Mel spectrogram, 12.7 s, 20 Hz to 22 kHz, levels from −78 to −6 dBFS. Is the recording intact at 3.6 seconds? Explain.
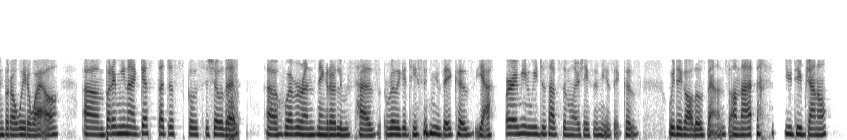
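No. At 3.6 seconds the audio sits at the very end of a burst of bit errors on a Bluetooth voice link, running from about 3.38 to 3.60 s, between "just goes to show" and "uh whoever runs". Bits in the headset stream were flipped at a rate of a few percent. Because no bit in this delta-modulated stream outweighs the others and the decoder's errors decay quickly, there are no sharp clicks. Instead the sound picks up a rushing, crackly noise for that quarter second.

Underneath, the whole clip carries the Bluetooth CVSD headset codec, with plainly audible damage. One bit per sample signals only up or down, with an adapting step size, which fits a 64 kbit/s stream. Nothing above 4 kHz survives, so the sound is dull and narrowband. Loud high-frequency sounds outrun the step and distort, s sounds come through scratchy, and a granular hiss lies beneath the speech.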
